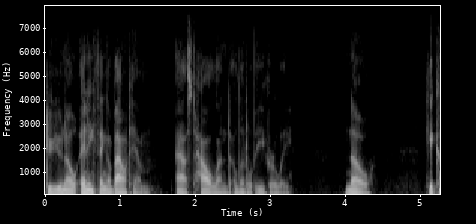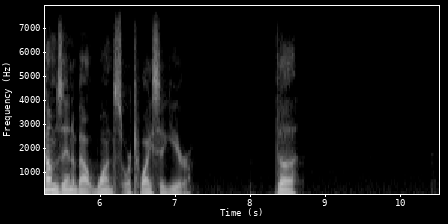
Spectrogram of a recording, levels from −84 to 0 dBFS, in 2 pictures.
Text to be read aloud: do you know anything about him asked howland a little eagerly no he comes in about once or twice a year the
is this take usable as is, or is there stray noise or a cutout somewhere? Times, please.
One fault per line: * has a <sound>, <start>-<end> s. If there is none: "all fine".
all fine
